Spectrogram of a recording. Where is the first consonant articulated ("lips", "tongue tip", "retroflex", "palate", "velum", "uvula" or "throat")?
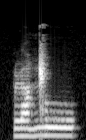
retroflex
